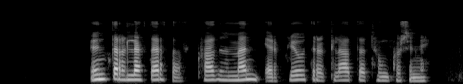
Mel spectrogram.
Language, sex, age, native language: Icelandic, female, 30-39, Icelandic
